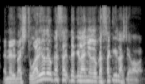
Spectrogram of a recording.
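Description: A man's voice: fairly high pitch, sing-song, fast, fairly bright tone. A man with a Spanish accent from Spain hosts casual sports banter, informal and teasing, often repeating himself. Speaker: host of a sports talk show. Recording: reverberant hall-like room.

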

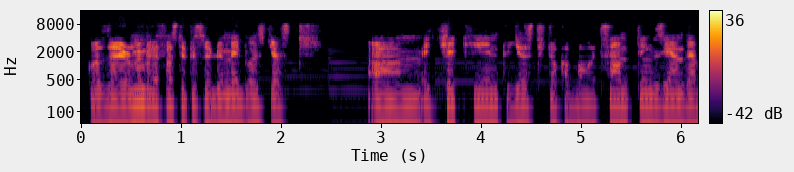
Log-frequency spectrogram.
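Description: Husky podcast host with a lo-fi sound. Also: male voice, medium pitch, a bit bright. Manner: rambling, repeats himself. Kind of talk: casual interview.

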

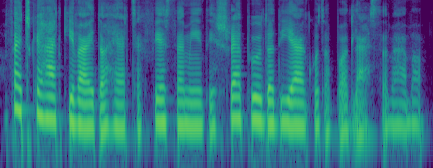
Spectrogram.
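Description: A woman reading a fairy tale aloud in a calm, even storytelling manner. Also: lowish voice, dry recording, studio quality.

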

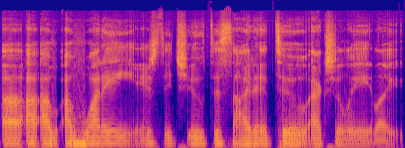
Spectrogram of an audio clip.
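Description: A woman's voice: a bass voice, slow, vocal fry, darkish tone, no room sound. Stammering woman in her thirties. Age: 30s. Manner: hesitant, stammering, playful. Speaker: podcast co-host. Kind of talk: casual chat.

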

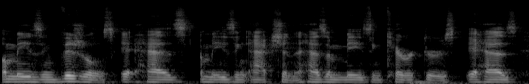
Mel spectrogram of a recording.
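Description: A man's voice: on the low side, little pitch movement, normal speed, fairly bright tone. A man co-hosting a podcast, chatting casually and rambling with enthusiasm, laughing often. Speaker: podcast co-host. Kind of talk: casual chat.

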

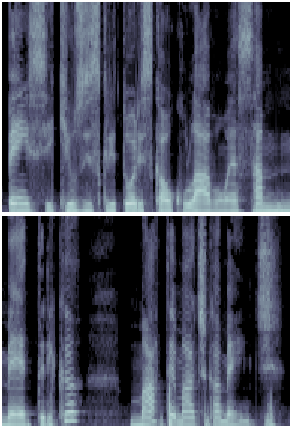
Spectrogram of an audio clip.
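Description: A woman gives an online literature lesson, explaining clearly and slowing down to sound out syllables. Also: mid-range voice, dry recording. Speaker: literature teacher. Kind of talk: online lesson on poetic meter.

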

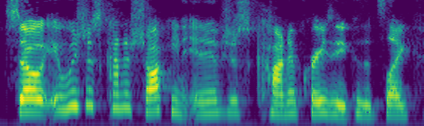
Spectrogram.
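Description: A young woman talks through a personal story on a casual podcast, circling back with lots of fillers and restarts. Her voice sits a little on the high side. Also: expressive, a little fast, fairly bright tone. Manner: rambling, full of "like" and restarts. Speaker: podcast co-host. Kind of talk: casual chat.

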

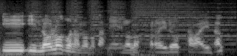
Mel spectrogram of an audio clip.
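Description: Halting man telling a memory. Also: on the low side, slightly rough. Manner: halting, repeats words, moved. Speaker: host of a brotherhood talk show. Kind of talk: emotional storytelling in casual chat. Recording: dull lo-fi sound with faint music.

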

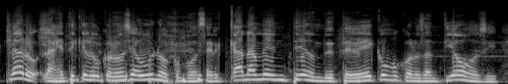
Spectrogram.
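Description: Relaxed Costa Rican man, mellow voice. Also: sits high, normal speed. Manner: relaxed, swearing, reflective anecdotes. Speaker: guest, actor and musician. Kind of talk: casual chat.

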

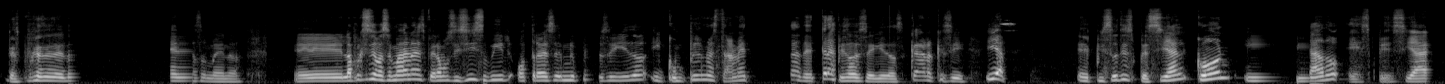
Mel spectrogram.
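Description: A man's voice: sits high, expressive, normal speed. A young Mexican man co-hosting a podcast, chatting casually with slang and laughter. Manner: slangy, laughing, loose sign-off. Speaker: podcast co-host. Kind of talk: casual chat.

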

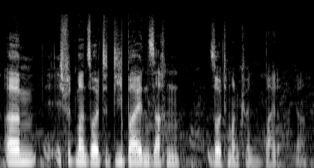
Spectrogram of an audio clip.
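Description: A male software developer answering interview questions outdoors, hesitant and stammering with many restarts. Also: medium pitch, moderate pace. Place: outdoors at a summer party.

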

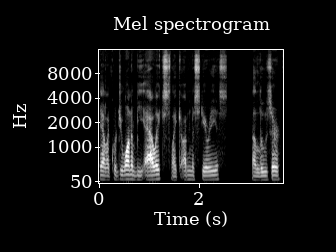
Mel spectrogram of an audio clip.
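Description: A man's voice: fairly low pitch, little pitch movement, fairly quick, warm tone, dry recording, rough recording. Blunt, mocking young male co-host. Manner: blunt, mocking, says "bro" and "like". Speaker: podcast co-host. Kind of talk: casual podcast chat.

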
